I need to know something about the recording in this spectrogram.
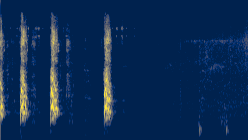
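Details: Dachshund at an allotment garden plot barking: three loud, sharp barks about a second apart, followed by quieter low grunting sounds and faint rustling near the end.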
